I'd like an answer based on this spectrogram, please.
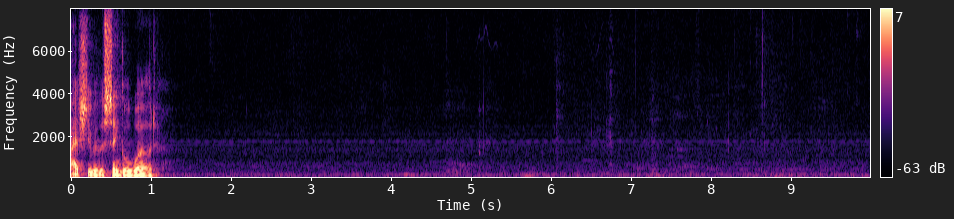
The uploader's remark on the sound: Audio from a sermon in Hatch End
